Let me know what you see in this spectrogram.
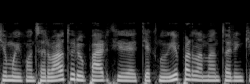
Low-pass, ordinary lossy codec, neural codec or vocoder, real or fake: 7.2 kHz; MP3, 32 kbps; none; real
